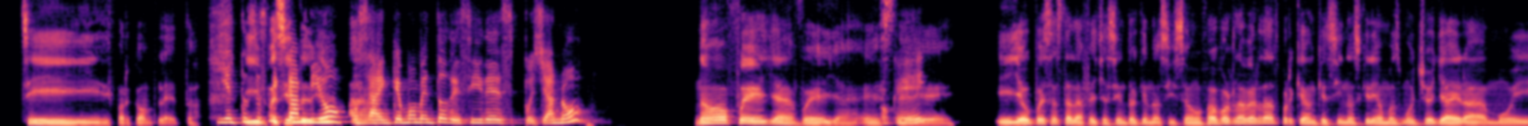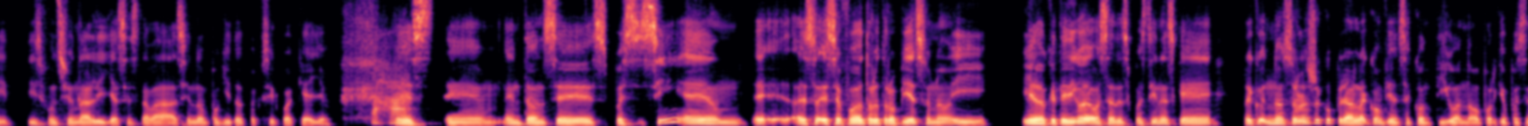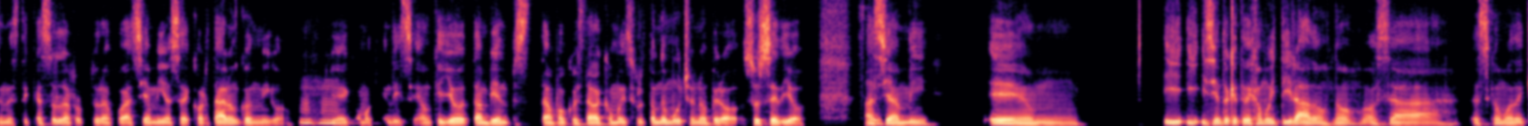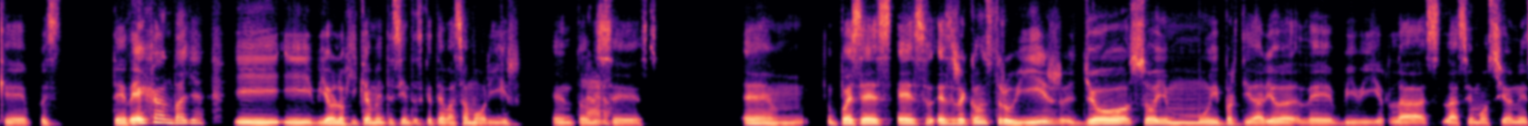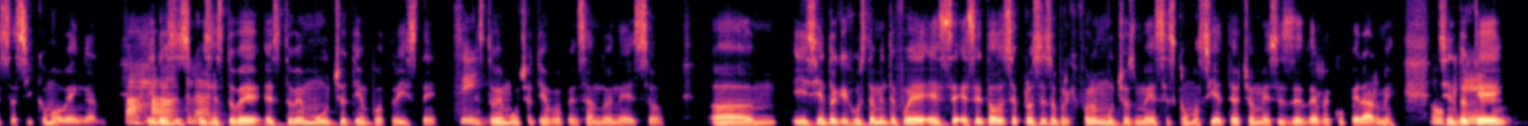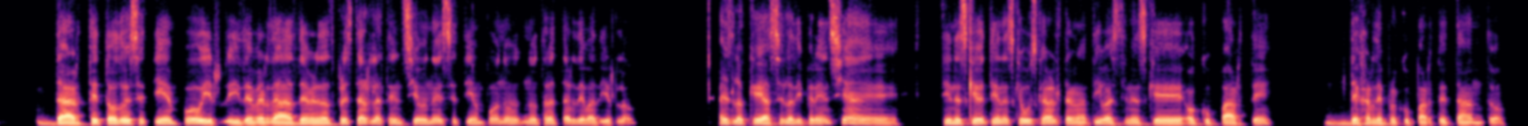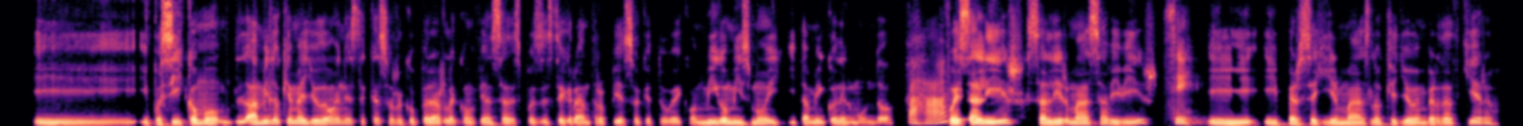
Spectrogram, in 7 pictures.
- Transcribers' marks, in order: tapping
- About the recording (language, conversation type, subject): Spanish, podcast, ¿Cómo recuperas la confianza después de un tropiezo?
